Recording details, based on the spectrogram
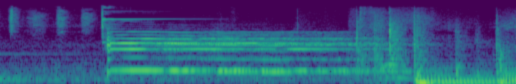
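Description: A coin dropping onto the floor gives a single bright metallic ding that rings on for about a second, followed by a lower clunk as it settles.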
